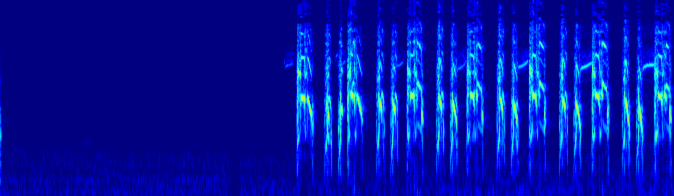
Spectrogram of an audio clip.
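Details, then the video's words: Grey francolin calling: loud, harsh, rapidly repeated notes, about a dozen in under four seconds, ringing and slightly metallic, after a near-silent start; laughter around it. "Teetar sound | Irani Teetar voice | gray francolin tetar sound | teetar awaz"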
